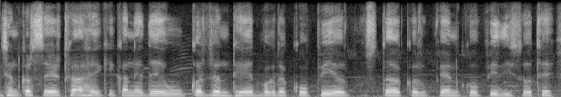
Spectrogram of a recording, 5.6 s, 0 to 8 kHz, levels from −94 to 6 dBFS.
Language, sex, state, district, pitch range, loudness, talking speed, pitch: Hindi, male, Chhattisgarh, Jashpur, 150-160 Hz, -15 LUFS, 215 wpm, 155 Hz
